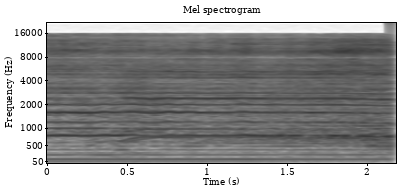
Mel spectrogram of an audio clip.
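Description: Power metal band playing live through a festival PA, holding long sustained notes over a steady low drone.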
